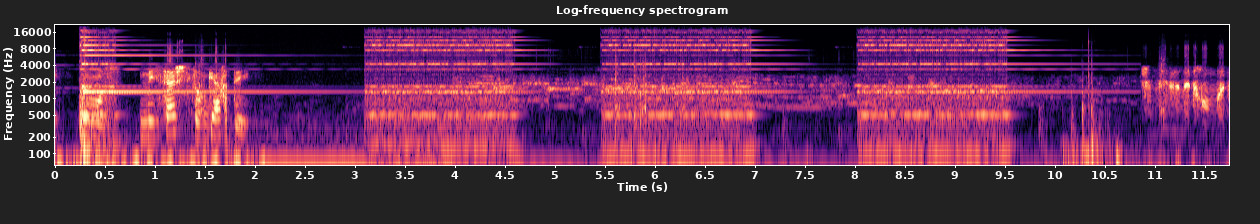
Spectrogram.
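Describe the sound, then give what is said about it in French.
A telephone rings three times in long, steady bursts with short pauses between, loud. Brief bits of voice come just before the first ring and right after the last. “Tu fais chier avec cette histoire de téléphone, là.”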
